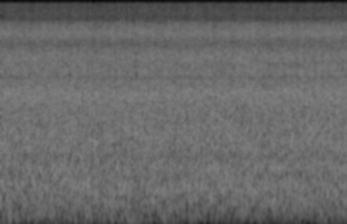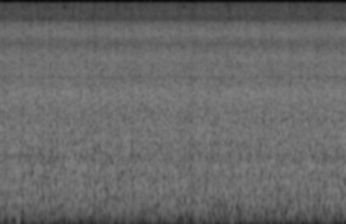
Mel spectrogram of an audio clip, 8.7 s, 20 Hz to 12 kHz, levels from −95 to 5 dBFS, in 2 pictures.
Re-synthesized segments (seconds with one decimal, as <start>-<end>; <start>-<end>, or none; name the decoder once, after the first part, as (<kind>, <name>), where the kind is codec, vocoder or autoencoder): none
